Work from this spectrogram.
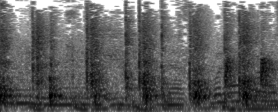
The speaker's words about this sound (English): Clapping myself.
